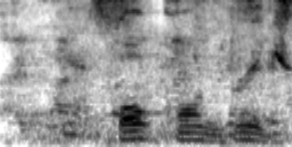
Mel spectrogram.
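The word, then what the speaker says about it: Faulconbridge: Yeah, it's pronounced Fall, F-A-U-L, Con Bridge. Falcon Bridge.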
